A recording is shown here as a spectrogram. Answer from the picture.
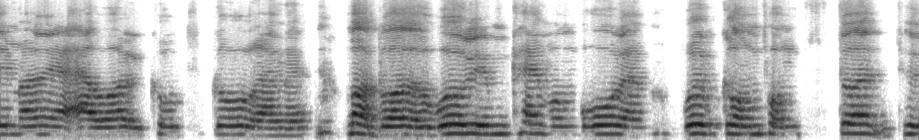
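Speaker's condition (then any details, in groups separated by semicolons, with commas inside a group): Cerebral palsy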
